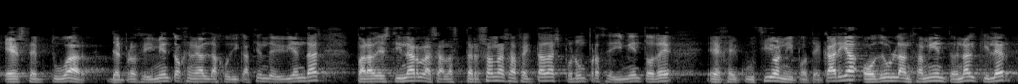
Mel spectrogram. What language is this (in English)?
Spanish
